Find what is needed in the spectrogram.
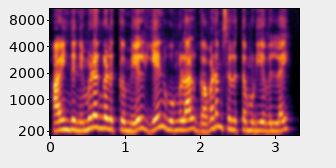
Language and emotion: Tamil, angry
